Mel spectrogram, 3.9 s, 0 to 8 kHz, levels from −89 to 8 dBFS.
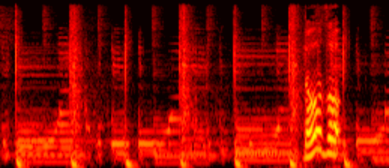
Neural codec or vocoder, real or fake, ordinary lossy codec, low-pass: vocoder, 44.1 kHz, 128 mel bands every 512 samples, BigVGAN v2; fake; none; 7.2 kHz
